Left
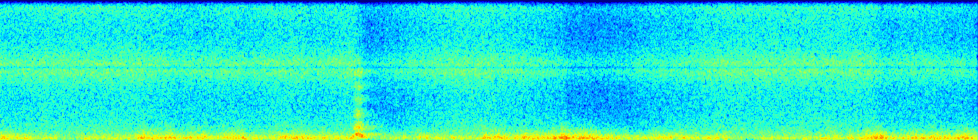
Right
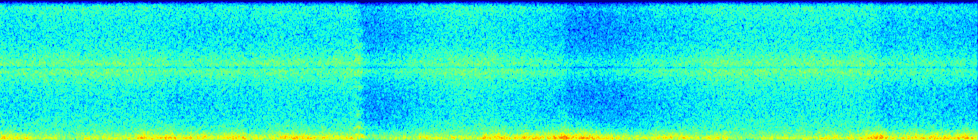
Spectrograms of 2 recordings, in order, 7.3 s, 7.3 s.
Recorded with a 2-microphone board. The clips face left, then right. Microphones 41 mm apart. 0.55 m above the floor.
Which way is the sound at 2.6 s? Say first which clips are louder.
Left 11 dB; 40° left (ahead or behind).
